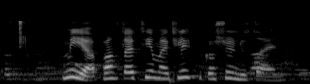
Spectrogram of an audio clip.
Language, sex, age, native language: Icelandic, male, 11, Icelandic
